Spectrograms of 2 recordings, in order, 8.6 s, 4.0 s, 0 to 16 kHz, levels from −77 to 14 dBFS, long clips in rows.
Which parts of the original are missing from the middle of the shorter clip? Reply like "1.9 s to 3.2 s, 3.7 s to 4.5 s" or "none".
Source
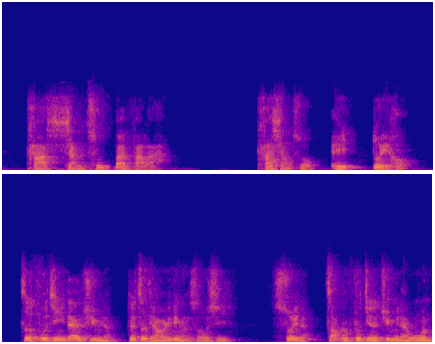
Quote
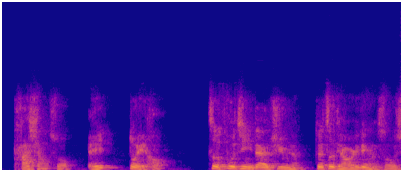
none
